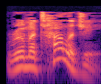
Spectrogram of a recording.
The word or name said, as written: rheumatology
